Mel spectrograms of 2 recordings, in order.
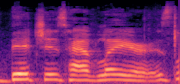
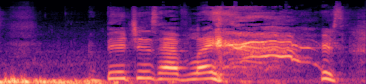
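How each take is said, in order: First: Each word set down slowly and firmly, with stress on "Bitches"; slow emphatic repeat. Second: Laughing loudly through a slow, drawn-out line; laughing punchline. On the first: To her viewers, a slow and firm repeat of the punchline. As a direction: drive the "Bitches have layers" point home word by word. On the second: To her viewers, a loud line broken by laughter. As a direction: crack up mid-line while insisting on it. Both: Real, not acted.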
